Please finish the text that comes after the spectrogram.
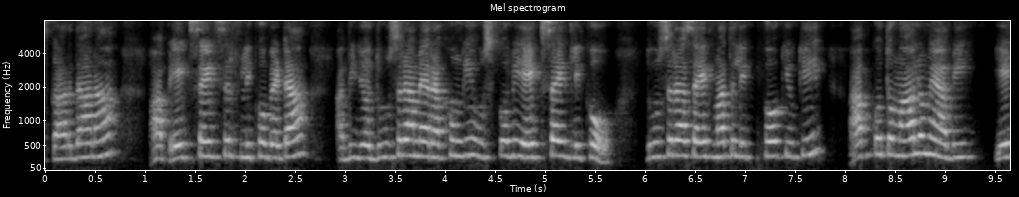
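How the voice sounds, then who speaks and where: Casting: young Indian woman teacher, high voice, patient and unhurried with her pupils. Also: fairly bright tone. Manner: patient, explains slowly, mixes Hindi and English, calls pupils "beta". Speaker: English teacher. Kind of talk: live online class explanation.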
